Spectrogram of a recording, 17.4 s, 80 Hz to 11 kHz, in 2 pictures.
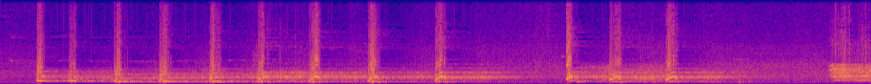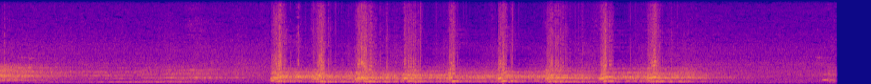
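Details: Dog recorded on January 16, 2017, giving bursts of high, tonal yips and drawn-out whimpering whines, with a short quieter break midway, while sharp clicking ticks repeat roughly every half second through most of the recording.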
